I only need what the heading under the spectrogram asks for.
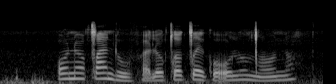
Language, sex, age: Xhosa, female, 26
